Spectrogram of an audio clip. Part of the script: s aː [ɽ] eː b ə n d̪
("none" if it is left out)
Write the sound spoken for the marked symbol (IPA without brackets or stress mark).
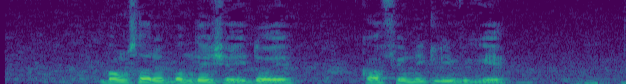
ɾ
